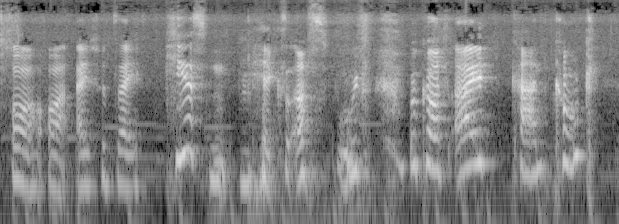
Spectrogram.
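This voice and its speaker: A woman talks with a strong German accent. Her pace is very slow. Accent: German accent, thick. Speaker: vlogger. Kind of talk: casual vlog chat. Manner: halting.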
